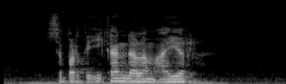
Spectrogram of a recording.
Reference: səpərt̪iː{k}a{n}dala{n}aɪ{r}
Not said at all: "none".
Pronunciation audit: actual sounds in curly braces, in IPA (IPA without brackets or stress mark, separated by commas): k, n, m, r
